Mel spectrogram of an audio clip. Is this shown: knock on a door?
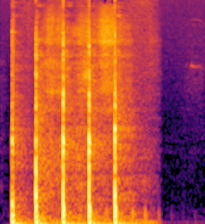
yes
